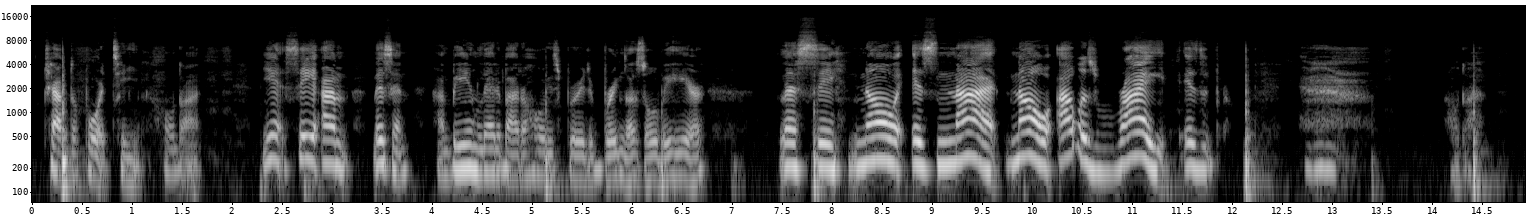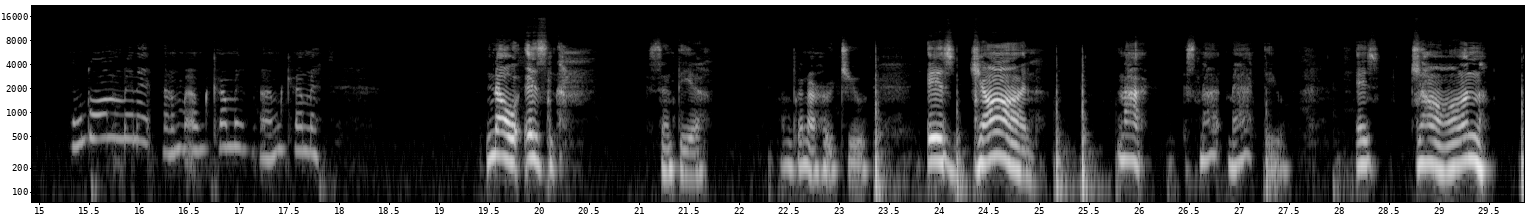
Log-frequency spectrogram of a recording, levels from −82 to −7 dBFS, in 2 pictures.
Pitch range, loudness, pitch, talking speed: 195-265 Hz, -26 LUFS, 220 Hz, 115 wpm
